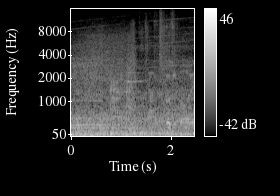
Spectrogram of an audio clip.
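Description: Film sound design: a deep, steady rumble of a sci-fi gunship's engines and distant battle, with faint higher hisses.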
